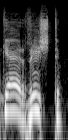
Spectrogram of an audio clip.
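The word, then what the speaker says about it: wrist: है अब यहां देखिए रिस्ट इसको क्या पड़ता है वरिष्ठ नहीं इसको पड़ते हैं रिस्ट क्या पढ़ते हैं रिस्ट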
